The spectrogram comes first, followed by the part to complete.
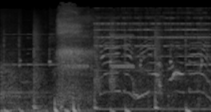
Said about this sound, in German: Ah, und jetzt sind wir gerade pünktlich auf die Glocke wieder zurück beim Schulhaus.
